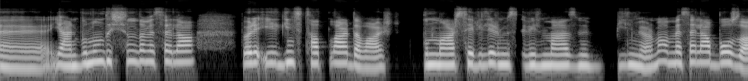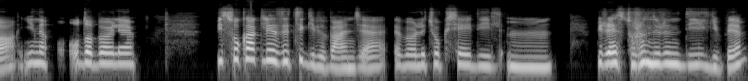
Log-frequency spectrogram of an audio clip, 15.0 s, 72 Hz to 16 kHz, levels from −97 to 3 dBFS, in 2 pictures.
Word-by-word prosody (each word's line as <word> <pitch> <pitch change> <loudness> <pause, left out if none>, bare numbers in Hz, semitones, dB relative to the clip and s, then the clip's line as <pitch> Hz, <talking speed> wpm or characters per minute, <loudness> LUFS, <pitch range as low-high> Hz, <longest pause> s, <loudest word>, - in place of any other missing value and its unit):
Eee, 175 -2 -2
yani, 200 -2 +2
bunun 260 +4 +1
dışında 275 0 -1
mesela, 260 0 +1 0.5
böyle, 240 +1 +4
ilginç 240 +1 -2
tatlar 240 -1 +2
da 190 - +2
var. 175 +2 -1 0.3
Bunlar 215 0 +4
sevilir 225 +1 -1
mi, 220 0 0
sevilmez 210 0 -1
mi 205 -1 -2 0.3
bilmiyorum 205 -1 -2
ama 270 0 -1
mesela 250 -1 +1
boza. 185 -10 +2
Yine 240 0 -1
o - - -22
o 250 0 -5
da, 240 -3 +4
böyle, 230 -1 +2 0.8
bir 275 - +2
sokak 310 -1 +6
lezzeti 275 0 +2
gibi 190 -5 -6
bence. 175 +1 -2
E, 205 - -7
böyle 205 +1 -3
çok 230 0 -5
şey 215 -3 -2
değil, 195 -2 -7
ımm, 185 -1 -3 0.5
bir 240 - 0
restoran 240 0 +4
ürünü 230 -2 0
değil 210 0 -5
gibi. 185 - -3
220 Hz, 160 wpm, -23 LUFS, 200-245 Hz, 0.8 s, sokak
